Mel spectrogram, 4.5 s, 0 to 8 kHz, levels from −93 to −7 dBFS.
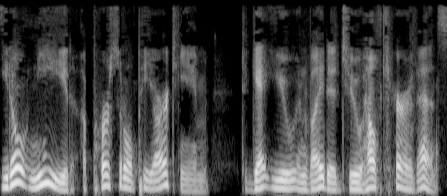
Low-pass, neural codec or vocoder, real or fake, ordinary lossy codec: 7.2 kHz; codec, 16 kHz, 6 kbps, DAC; fake; MP3, 32 kbps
